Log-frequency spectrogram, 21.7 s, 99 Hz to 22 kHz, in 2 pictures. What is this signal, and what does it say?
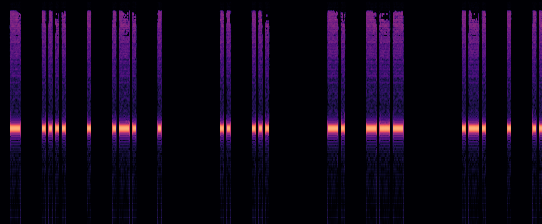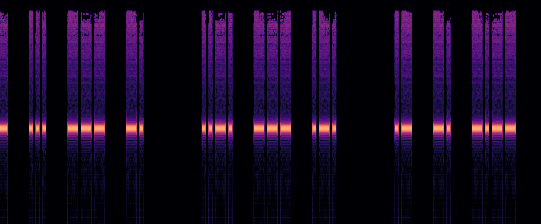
Morse code, heard as a keyed tone, about 18 wpm, spaced as for 12 wpm, 1000 Hz. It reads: THERE IS NO REASON FOR ANY
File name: qotdfiles / 12wpm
